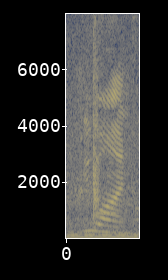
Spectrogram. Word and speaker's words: yuan: Yuan, I hear.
